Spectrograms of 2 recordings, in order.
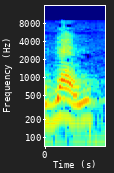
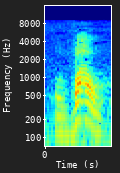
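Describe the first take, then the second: First: It begins with a W sound. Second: It begins with a V sound. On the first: "Imbis na wow" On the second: "itong W nagiging vow"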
